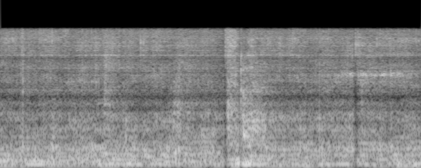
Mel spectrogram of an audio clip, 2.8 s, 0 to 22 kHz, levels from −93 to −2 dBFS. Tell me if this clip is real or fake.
fake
